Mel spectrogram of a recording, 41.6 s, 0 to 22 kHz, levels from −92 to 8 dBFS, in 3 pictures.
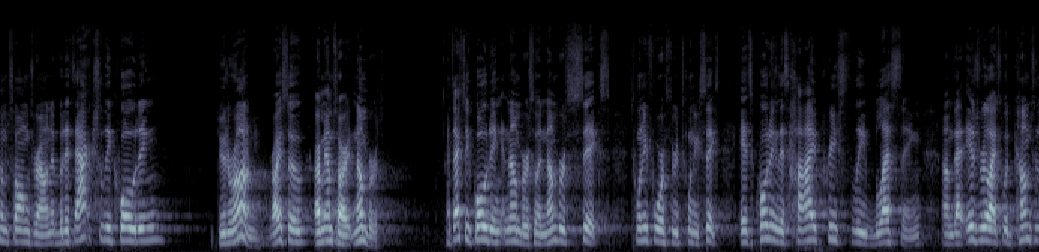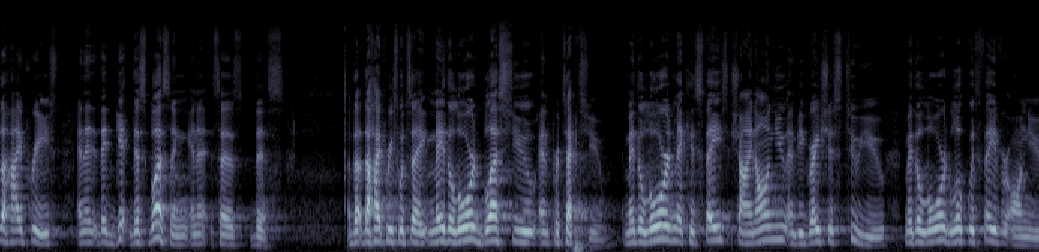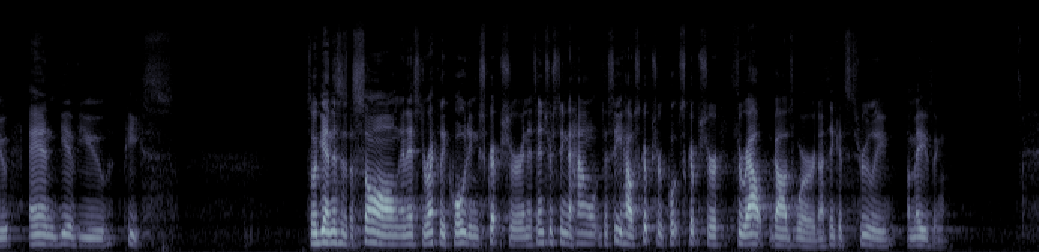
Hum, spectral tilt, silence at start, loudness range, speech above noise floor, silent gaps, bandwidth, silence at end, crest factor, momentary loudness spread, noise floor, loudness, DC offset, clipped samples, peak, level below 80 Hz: none; -6.5 dB/octave; 0 s; 9 LU; 53 dB; none; 13 kHz; 1.35 s; 24 dB; 16 LU; -83 dBFS; -31 LUFS; under 0.1%; under 0.1%; -8 dBFS; -72 dBFS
